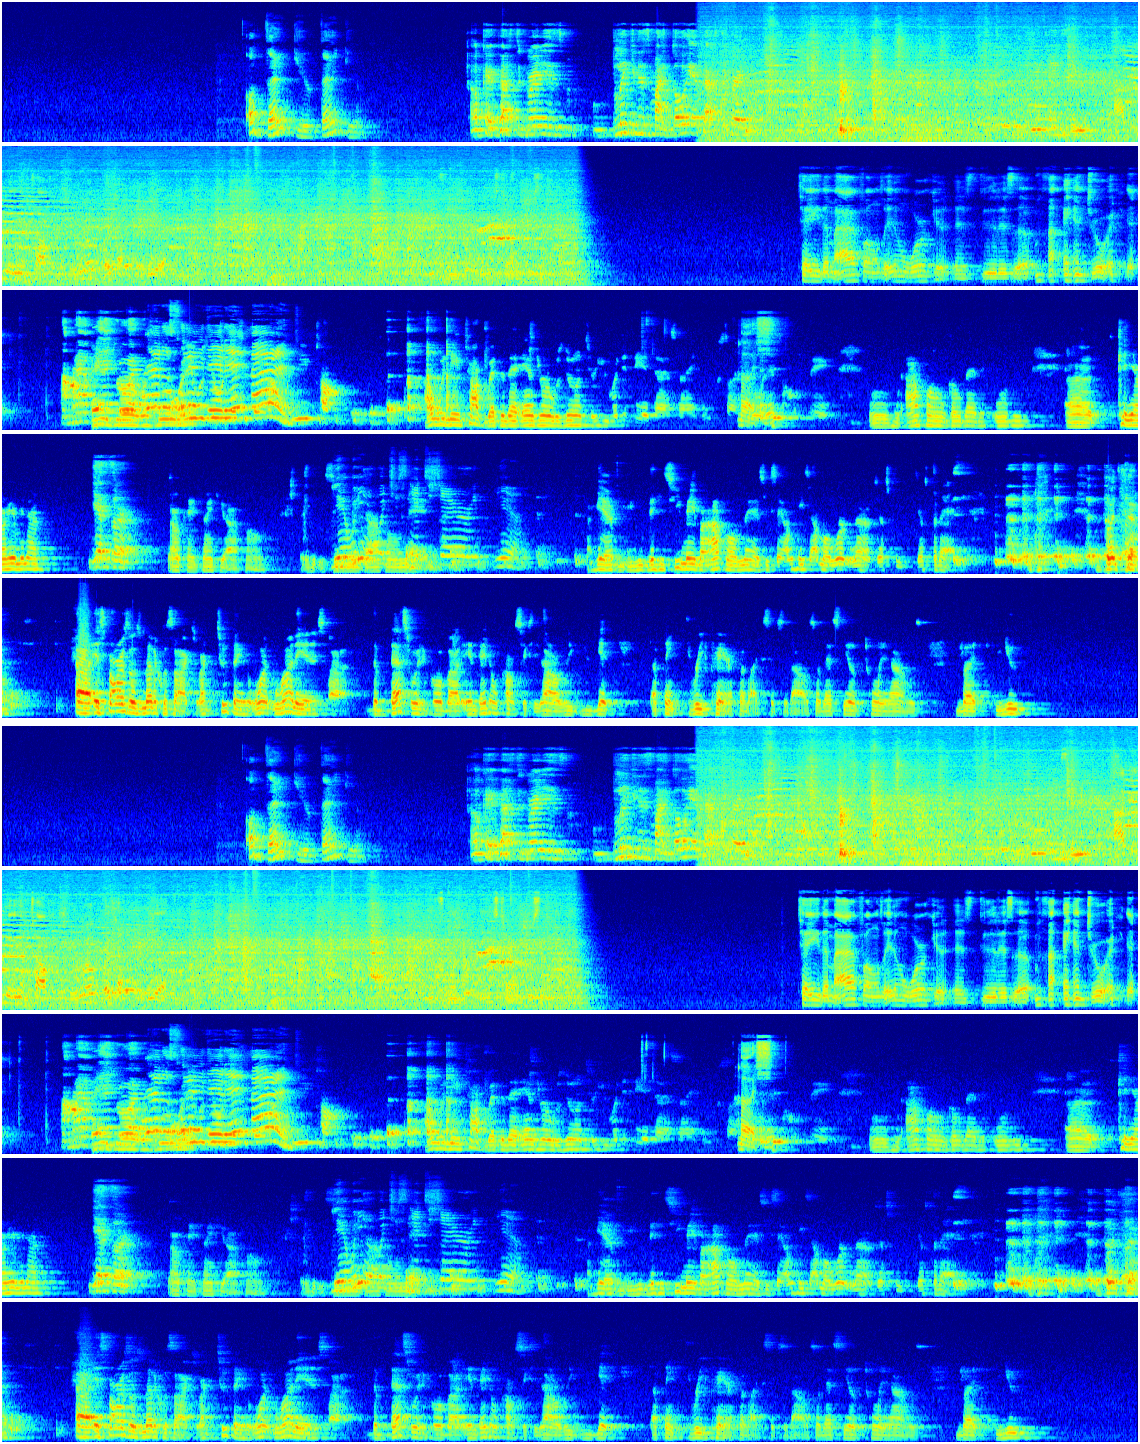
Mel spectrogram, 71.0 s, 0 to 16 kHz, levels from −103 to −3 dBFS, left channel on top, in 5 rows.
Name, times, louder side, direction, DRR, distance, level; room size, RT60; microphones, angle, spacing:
voice 1, 3.0-4.5 30.2-32.0 46.7-49.1, equal, 10° left, 6 dB, 0.9 m, -31 dB
voice 2, 5.9-7.1 7.4-9.4 12.9-13.5 29.1-30.7 33.0-33.6 37.9-38.1 43.7-44.2 47.6-47.8 48.2-48.3 54.5-54.6 55.1-56.7, left 1 dB, 35° left, 1 dB, 1.6 m, -33 dB
sound 1, 8.7-21.4, right 2 dB, 75° right, 3.4 m, -33 dB
voice 3, 13.9-16.3 19.5-21.5 24.2-28.4 37.6-38.0, right 4 dB, 40° right, 13 dB, 0.5 m, -36 dB
voice 4, 29.5-32.6 33.7-37.1 37.5-38.1 38.5-38.7 39.2-42.1 42.3-43.1 44.7-45.9 46.3-48.0 49.9-54.5 55.8-55.9 56.4-56.9 57.7-61.1 61.4-64.4 64.9-66.3 66.7-68.3 68.7-69.6, left 6 dB, 75° left, 12 dB, 0.4 m, -32 dB
8.2 x 5.8 x 4.9 m, 0.72 s
head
